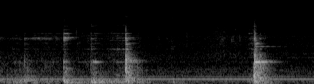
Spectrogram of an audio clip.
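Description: Heavy Power Stop brake rotors on a Silverado solid-axle swap clink and clank metallically onto the hub, several sharp knocks spaced unevenly over a low steady hum, close and alone.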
